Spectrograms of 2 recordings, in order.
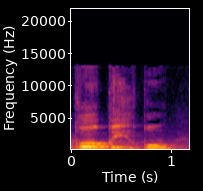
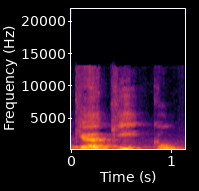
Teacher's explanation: Qaf pangkal, kaf ke depan. Ke depan maksudnya pangkal lidah ke belakang, dia ni ke depan sedikit.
